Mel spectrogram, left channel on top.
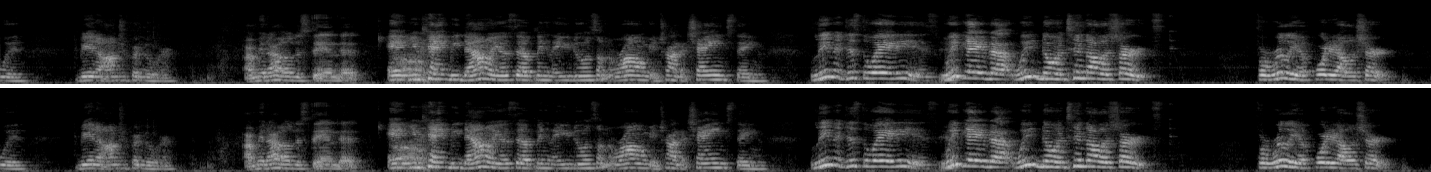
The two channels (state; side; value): normal; both; correlation 0.38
